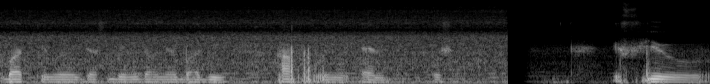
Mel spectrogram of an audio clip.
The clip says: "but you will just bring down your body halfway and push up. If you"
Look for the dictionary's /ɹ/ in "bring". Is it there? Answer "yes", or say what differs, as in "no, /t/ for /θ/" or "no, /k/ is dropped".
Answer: no, /ɹ/ is dropped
